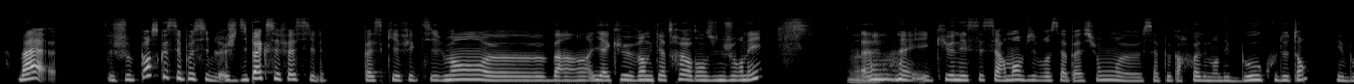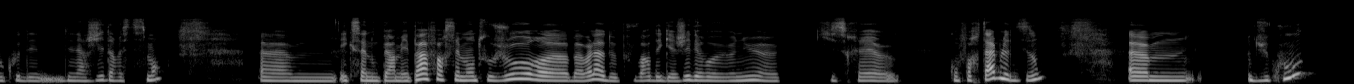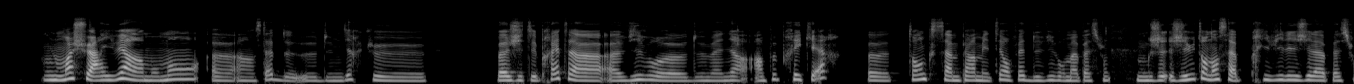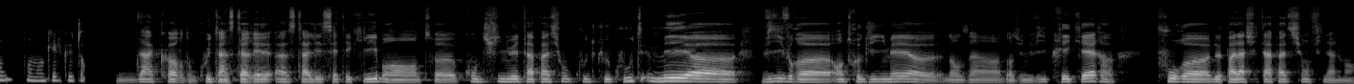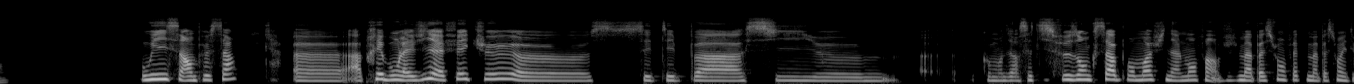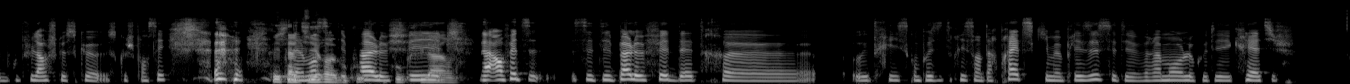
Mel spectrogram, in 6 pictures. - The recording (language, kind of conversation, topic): French, podcast, Comment choisis-tu entre suivre ta passion et chercher un bon salaire ?
- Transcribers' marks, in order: laughing while speaking: "ouais"; stressed: "beaucoup"; "installé-" said as "instaré"; drawn out: "heu"; chuckle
